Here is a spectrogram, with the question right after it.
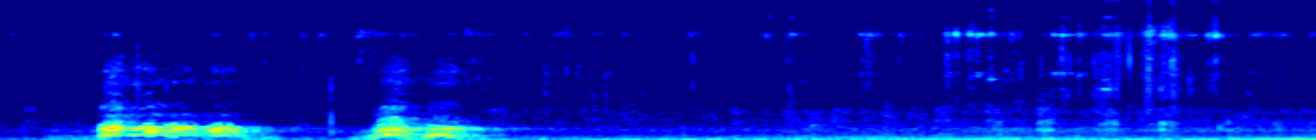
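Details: Belgian Malinois guard dog barking at a visitor: two deep, harmonic barks about a second apart, then quiet background hum.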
